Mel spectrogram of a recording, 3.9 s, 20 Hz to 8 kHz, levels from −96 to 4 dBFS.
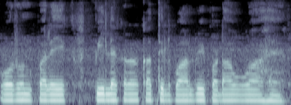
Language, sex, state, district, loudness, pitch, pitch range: Hindi, male, Uttar Pradesh, Saharanpur, -16 LUFS, 120 Hz, 115-125 Hz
